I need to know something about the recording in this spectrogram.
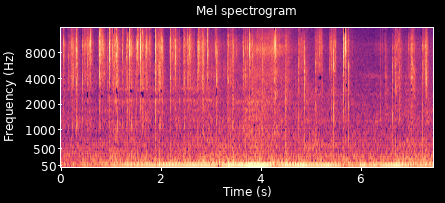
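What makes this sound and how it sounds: Fingertips and nails scratch and tap the plastic shrink-wrap on the spines of a row of shrink-wrapped Steel Ball Run (JoJo's) manga paperbacks. The result is a rapid, irregular run of bright, crinkly scratches and short clicks over a steady low hum.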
